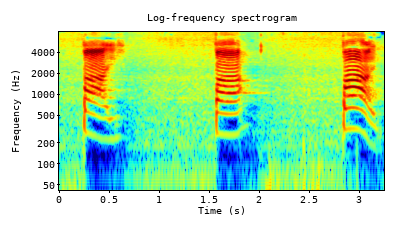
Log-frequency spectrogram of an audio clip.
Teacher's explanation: O A se destaca e o I está enfraquecido. Então, o I aqui é classificado como semivogal.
